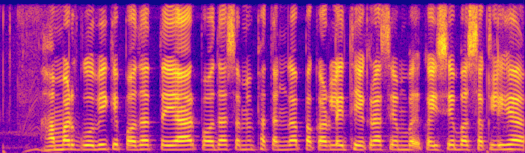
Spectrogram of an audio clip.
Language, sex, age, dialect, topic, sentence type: Magahi, male, 18-24, Western, agriculture, question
